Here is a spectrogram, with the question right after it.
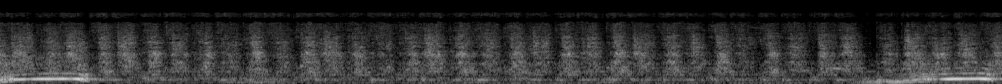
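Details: Holstein cow with calf at milking in El Salvador; a short moo at the start and another at the end, separated by about eight seconds of scraping, rasping barn noise.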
